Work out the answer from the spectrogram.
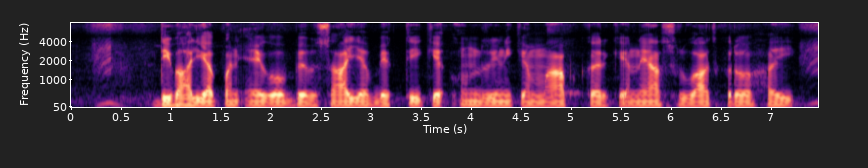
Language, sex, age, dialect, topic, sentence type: Magahi, male, 18-24, Southern, banking, statement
